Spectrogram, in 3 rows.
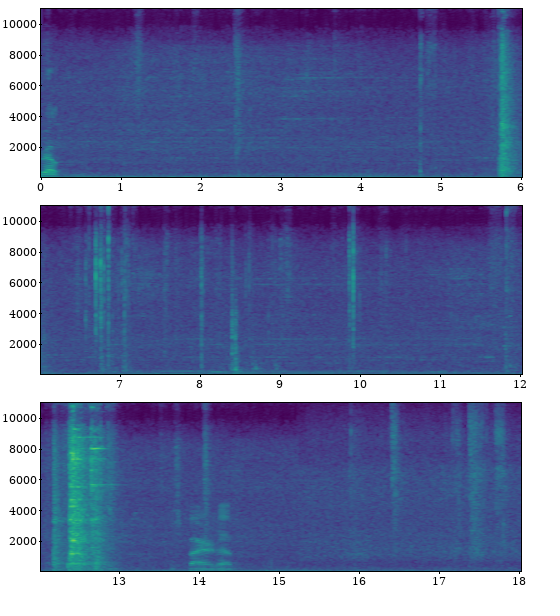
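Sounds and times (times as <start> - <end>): knocks and clunks on vehicle: 5.6 - 9.1
clattering thump: 5.7 - 7.2.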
